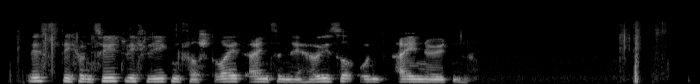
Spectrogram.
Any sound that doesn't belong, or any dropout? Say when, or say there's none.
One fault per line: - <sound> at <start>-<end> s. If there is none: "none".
none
